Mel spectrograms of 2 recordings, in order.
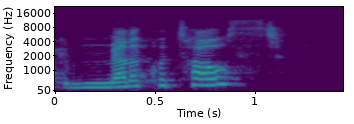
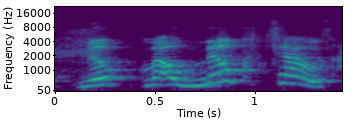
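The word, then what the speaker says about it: milquetoast: Let me know if I'm saying it wrong, but it looks like melequetoast. Am I saying it right? – Milk toast.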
